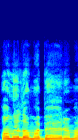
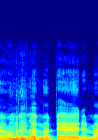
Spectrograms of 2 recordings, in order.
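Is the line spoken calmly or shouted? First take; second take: shouted; calmly. First: It is shouted in a loud, theatrical voice. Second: It is spoken in a calm, relaxed voice. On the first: The speaker calls it wrong. "if you shouted [name]'s lyrics" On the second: The speaker calls it right. "Shakespeare is supposed to be chill"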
